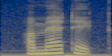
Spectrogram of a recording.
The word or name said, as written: emetic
